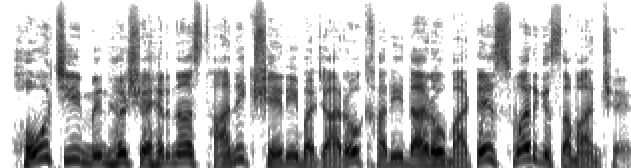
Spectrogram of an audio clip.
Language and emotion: Gujarati, happy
